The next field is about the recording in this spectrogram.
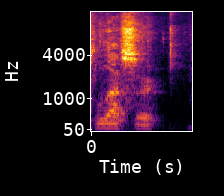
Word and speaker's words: Loesser: I found it's pronounced Loesser.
